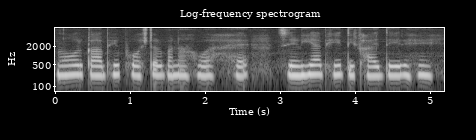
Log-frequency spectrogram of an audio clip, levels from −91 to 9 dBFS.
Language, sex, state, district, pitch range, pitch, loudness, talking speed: Hindi, female, Jharkhand, Palamu, 225-245 Hz, 235 Hz, -16 LUFS, 140 wpm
